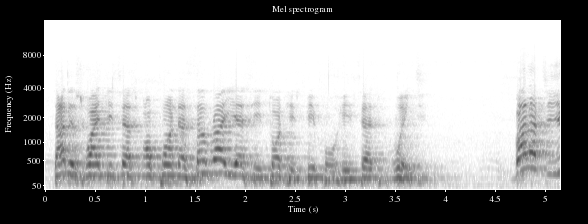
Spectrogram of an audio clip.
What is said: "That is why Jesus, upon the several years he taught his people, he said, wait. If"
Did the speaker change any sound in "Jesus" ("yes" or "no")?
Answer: yes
